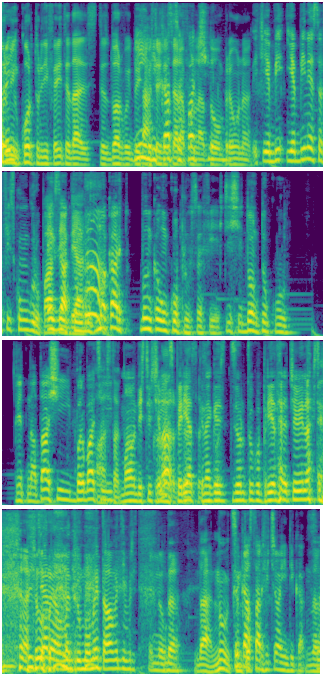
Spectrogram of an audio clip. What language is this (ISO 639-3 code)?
ron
